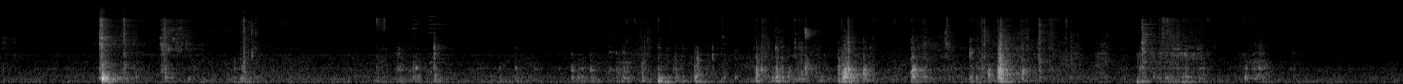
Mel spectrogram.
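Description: Cardboard product boxes being handled and pulled open by hand: irregular rustles, scrapes and knocks, the sharpest knock about a second in and a busier run of them in the second half.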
